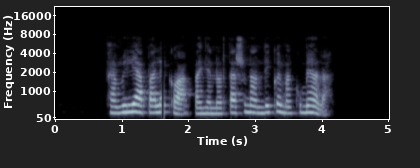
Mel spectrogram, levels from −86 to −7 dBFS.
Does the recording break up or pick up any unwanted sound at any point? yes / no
yes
